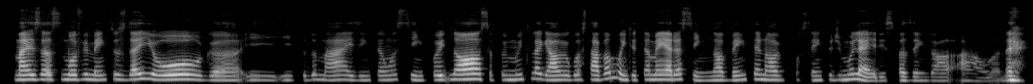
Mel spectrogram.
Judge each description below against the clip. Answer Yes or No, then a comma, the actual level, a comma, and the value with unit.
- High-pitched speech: Yes, high, 210 Hz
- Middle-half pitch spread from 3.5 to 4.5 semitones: No, narrow, 2.4 semitones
